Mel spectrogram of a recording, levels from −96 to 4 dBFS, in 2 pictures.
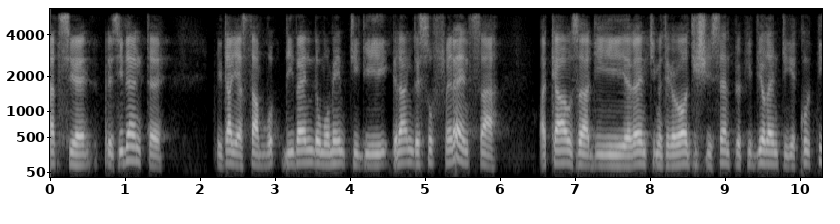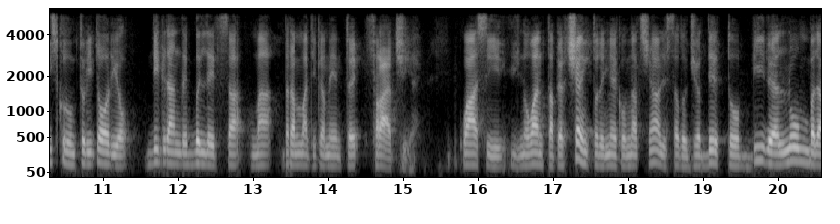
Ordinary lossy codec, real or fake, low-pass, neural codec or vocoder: none; fake; 5.4 kHz; codec, 16 kHz, 1 kbps, FunCodec, trained on Chinese and English, 50 frames a second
